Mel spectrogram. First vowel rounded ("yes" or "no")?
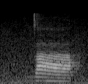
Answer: no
